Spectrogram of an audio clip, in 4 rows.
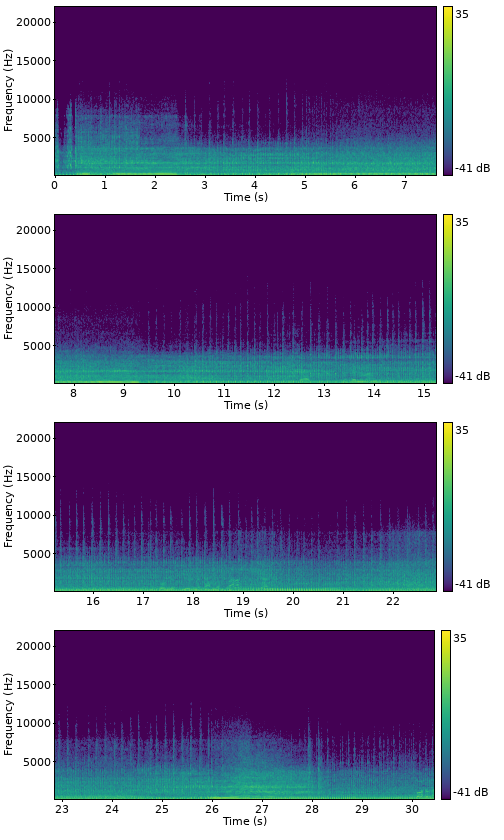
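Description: Trail motorcycle's engine running on the move, its pitch shifting with throttle and gear changes, with a clear dip and rise about 26 seconds in; it is running smoothly.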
